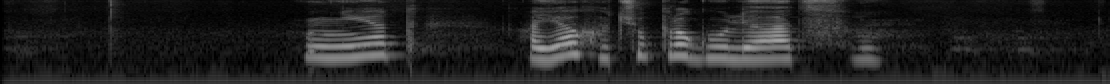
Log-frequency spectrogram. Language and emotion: Russian, sad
